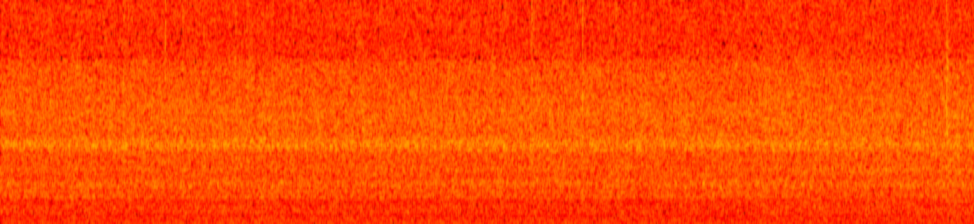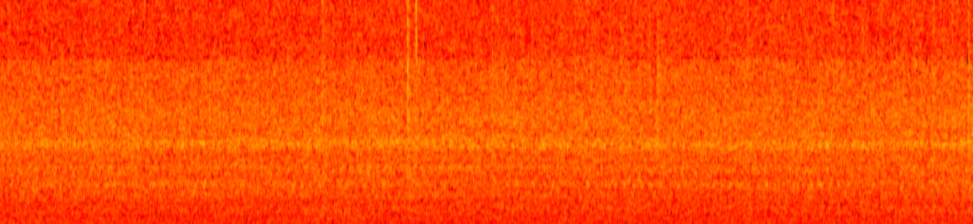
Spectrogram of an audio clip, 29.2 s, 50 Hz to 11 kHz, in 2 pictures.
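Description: Off-road 4x4's turbo engine idling steadily with the vehicle standing still.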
